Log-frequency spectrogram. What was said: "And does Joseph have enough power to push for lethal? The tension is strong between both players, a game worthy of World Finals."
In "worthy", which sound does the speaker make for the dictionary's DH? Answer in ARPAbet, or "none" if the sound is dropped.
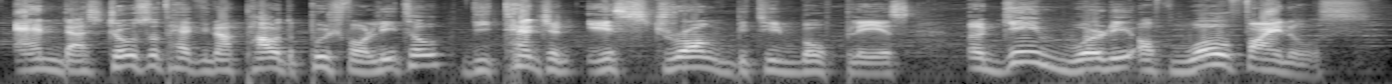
none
